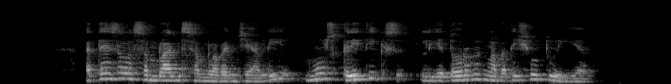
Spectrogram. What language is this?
Catalan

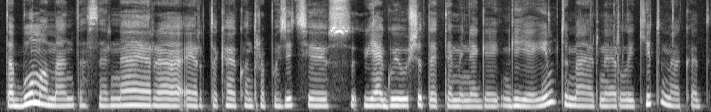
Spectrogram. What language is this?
Lithuanian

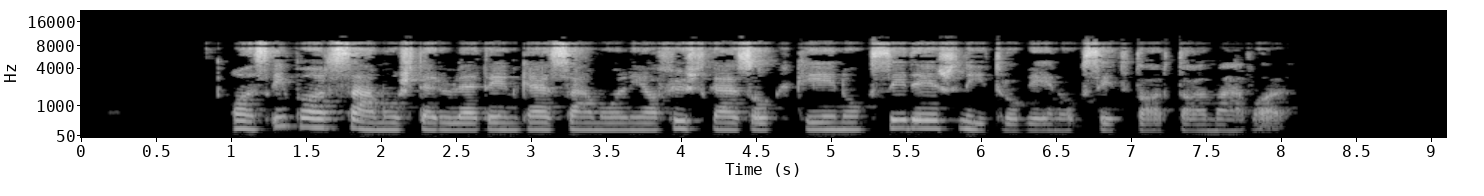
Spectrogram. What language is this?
Hungarian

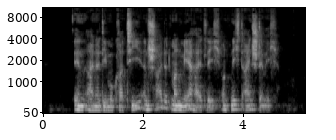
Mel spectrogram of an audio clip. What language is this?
German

